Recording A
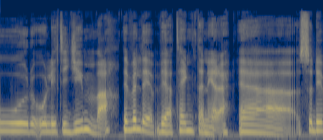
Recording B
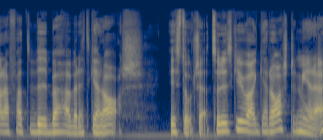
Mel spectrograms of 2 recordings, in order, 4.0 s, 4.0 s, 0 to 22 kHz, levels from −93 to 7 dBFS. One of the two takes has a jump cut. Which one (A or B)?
A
